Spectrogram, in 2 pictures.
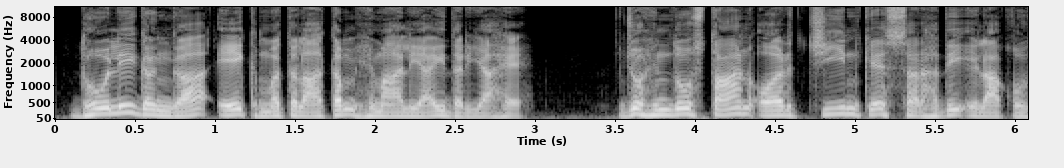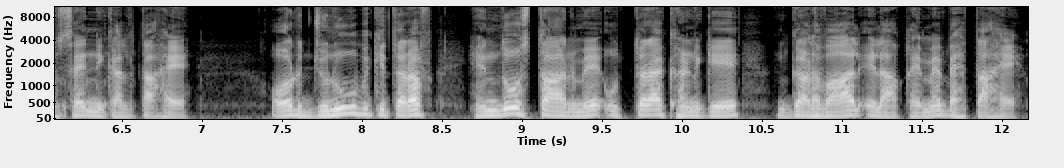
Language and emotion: Urdu, neutral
